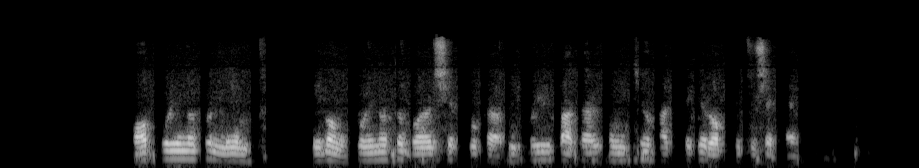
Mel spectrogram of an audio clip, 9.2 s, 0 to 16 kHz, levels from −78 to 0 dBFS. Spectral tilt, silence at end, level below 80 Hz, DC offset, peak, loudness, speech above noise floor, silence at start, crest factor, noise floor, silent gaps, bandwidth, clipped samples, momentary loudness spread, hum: -4.5 dB/octave; 1.2 s; -72 dBFS; under 0.1%; -6 dBFS; -25 LUFS; 61 dB; 1.35 s; 20 dB; -86 dBFS; none; 8 kHz; under 0.1%; 11 LU; none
